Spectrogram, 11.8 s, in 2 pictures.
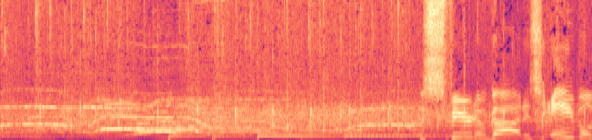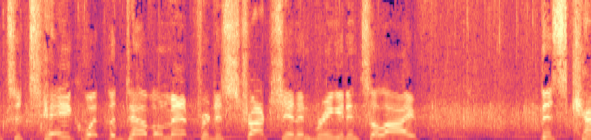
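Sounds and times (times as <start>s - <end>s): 
audience cheering with whoops and shouting: 0.0s - 5.3s
audience applauding: 0.0s - 11.8s
speech: 4.2s - 10.4s, 11.3s - 11.8s.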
